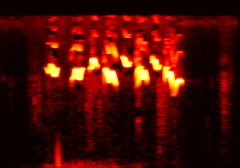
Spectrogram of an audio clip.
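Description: An Ultramarine Grosbeak sings a quick, sweet phrase of about eight clear whistled notes, slurring up and down, over a bit more than one second; a faint low thump sounds at the start.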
